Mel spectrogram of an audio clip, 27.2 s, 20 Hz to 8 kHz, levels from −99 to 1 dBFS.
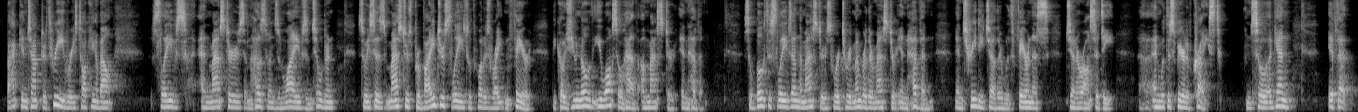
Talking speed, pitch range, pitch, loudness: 165 wpm, 145-175 Hz, 155 Hz, -24 LUFS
